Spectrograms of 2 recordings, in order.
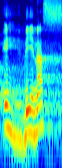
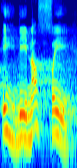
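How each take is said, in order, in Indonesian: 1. Huruf s adalah s biasa yang ringan. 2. Huruf s berat dan emfatik. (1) "itu huruf huruf sin" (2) "yang benar ya adalah huruf shad"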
